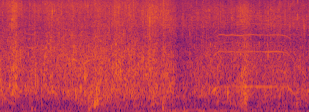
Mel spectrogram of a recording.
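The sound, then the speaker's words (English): A small motorboat ferrying diesel jugs hums steadily through muddy floodwaters, its engine drone mixed with splashing and churning wash, fairly loud, with no one talking. “He's ferrying diesel jugs to neighbors so they can run generators to pump the water from their homes since power was cut Wednesday morning as the river level rose.”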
